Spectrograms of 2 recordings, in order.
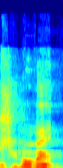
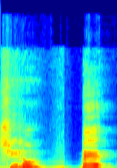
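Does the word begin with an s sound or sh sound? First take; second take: s; sh. First: The word begins with an s sound. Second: The word begins with a sh sound. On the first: The speaker belongs to the group that is condemned. The speaker calls it wrong. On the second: The speaker belongs to the group that is spared. The speaker calls it right.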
